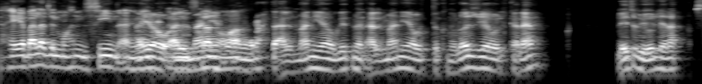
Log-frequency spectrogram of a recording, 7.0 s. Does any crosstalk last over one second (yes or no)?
yes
